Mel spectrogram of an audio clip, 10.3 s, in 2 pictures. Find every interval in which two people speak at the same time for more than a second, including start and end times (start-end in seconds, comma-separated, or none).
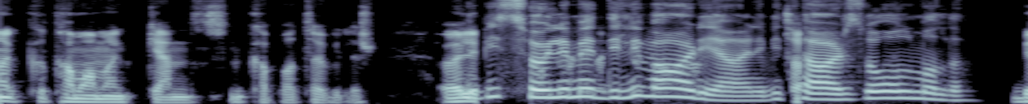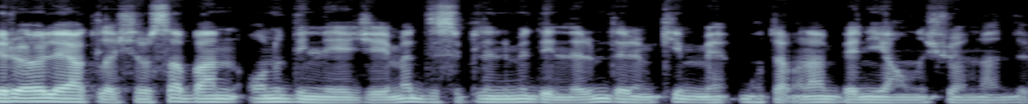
none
